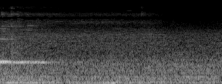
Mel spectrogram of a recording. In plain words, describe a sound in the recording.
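Sliding train doors thud shut.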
